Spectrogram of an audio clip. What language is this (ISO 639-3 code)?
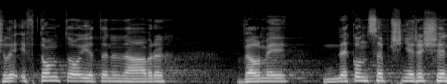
ces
